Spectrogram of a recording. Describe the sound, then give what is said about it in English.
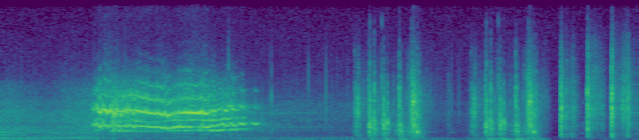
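Car tires screech in a loud, wavering skid over a low engine rumble as a car pulls around a truck to force it off to the side, followed by a rapid series of heavy thuds and rattling clatter as the truck is run off the road. “There's Gus' truck up ahead. I think I can pull around him and force him off to the side.”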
